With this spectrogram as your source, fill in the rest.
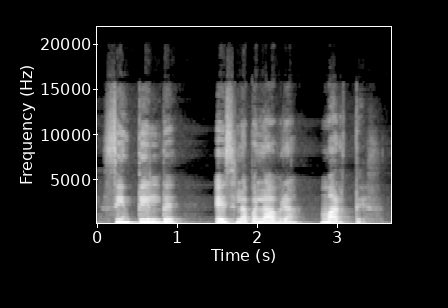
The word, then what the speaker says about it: martes: Por último, otro ejemplo de palabra grave sin tilde es la palabra martes. Martes se acentúa en la penúltima sílaba, pero no lleva tilde porque termina en S.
